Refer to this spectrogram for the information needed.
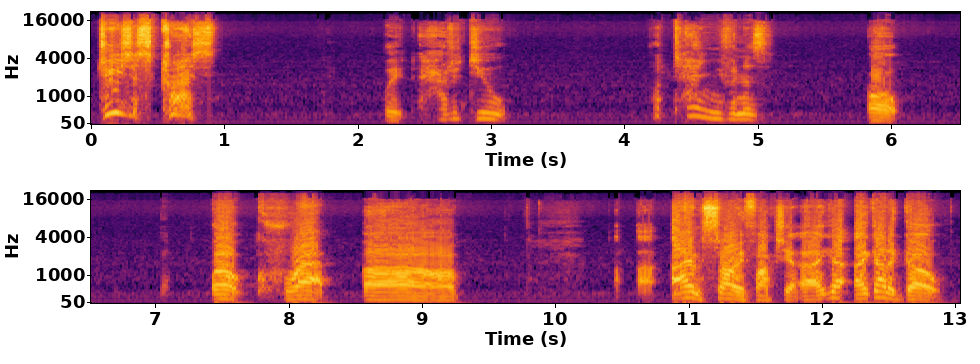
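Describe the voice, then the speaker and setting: A man's voice: a little high, big pitch swings, slow, pauses often, a bit bright, dry recording, heavily acted, low-quality recording. A man playing a jumpy, apologetic former security guard in a fan audio drama, hesitant and stammering. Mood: startled.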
